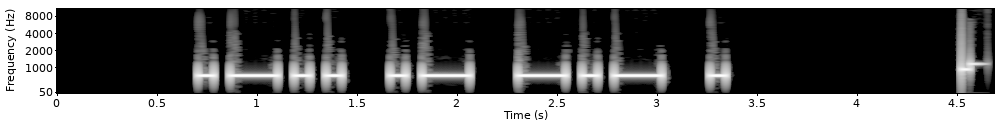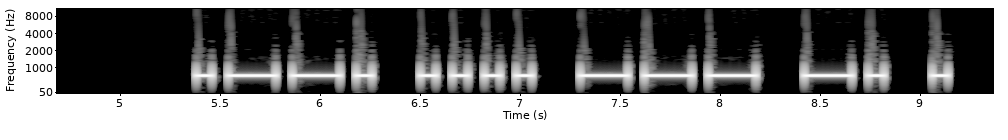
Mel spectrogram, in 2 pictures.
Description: Morse code, heard as a keyed tone, about 15 wpm, 700 Hz. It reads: LAKE PHONE
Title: Sentences from Top 1100 Words - New Word Drill Alt - 15wpm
